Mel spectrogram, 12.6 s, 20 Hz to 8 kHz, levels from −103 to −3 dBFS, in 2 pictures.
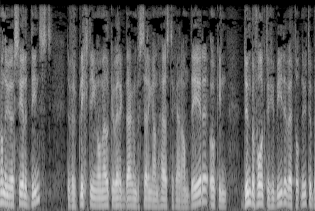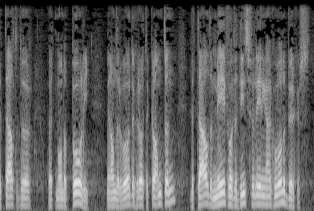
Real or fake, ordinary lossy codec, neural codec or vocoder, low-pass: real; none; none; 7.2 kHz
